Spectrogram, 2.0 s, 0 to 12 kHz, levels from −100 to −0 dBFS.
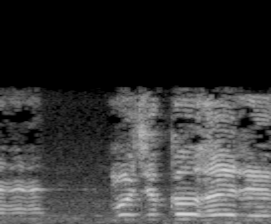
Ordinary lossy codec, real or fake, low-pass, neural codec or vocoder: MP3, 48 kbps; real; 7.2 kHz; none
